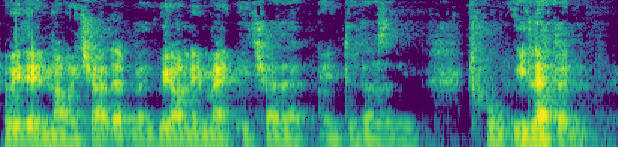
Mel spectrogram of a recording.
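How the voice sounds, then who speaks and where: A man speaks at a medium pitch and a fairly quick pace. His voice is somewhat breathy, with fairly even intonation. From Italy. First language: Italian. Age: 40s. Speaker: chef and restaurant owner. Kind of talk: interview. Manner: halting, many fillers.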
